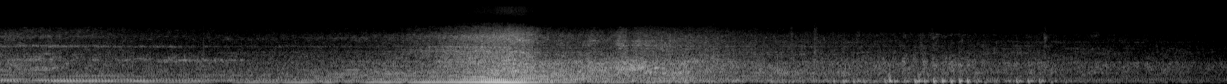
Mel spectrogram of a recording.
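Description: A motor vehicle's engine passing by. It grows louder to a peak about five seconds in, then fades away.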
